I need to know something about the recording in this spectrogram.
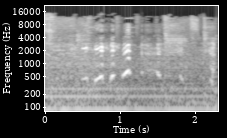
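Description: Steady engine and road drone inside a moving car's cabin, with a woman's short run of laughter about half a second in.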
